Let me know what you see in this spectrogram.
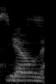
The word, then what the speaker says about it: Xeomin: Yes, Xeomin. Yes. Okay. So what is the difference? – So they're all neurotoxins in the same drug class. You have Botox, Dysport, Xeomin, then there's some newer ones, Daxxify.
